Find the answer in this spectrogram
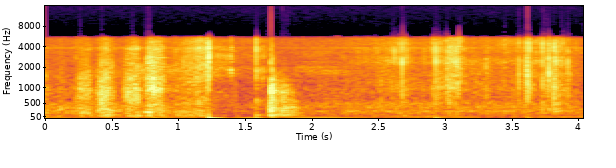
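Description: Kitchen knife sawing through the thick, pithy rind of an ugli fruit in a quick run of short crackly strokes. Near the end come quieter scattered crackles as the peel is pulled apart by hand.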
